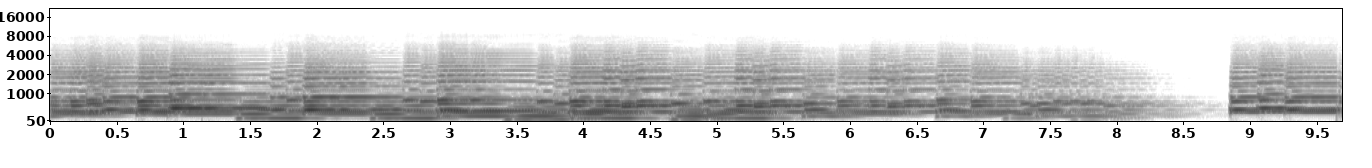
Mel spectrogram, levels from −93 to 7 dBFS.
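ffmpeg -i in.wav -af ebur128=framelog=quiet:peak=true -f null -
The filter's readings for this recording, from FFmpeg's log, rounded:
Integrated loudness:
  I:         -27.4 LUFS
  Threshold: -37.8 LUFS
Loudness range:
  LRA:         7.8 LU
  Threshold: -48.1 LUFS
  LRA low:   -33.5 LUFS
  LRA high:  -25.6 LUFS
True peak:
  Peak:      -12.1 dBFS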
